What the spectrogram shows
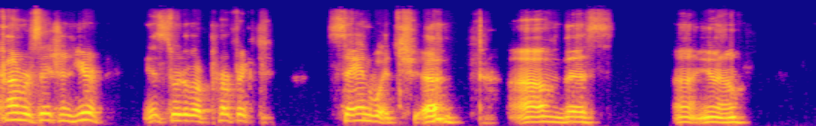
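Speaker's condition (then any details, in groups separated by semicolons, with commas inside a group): Cerebral palsy; mainly lower limbs affected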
